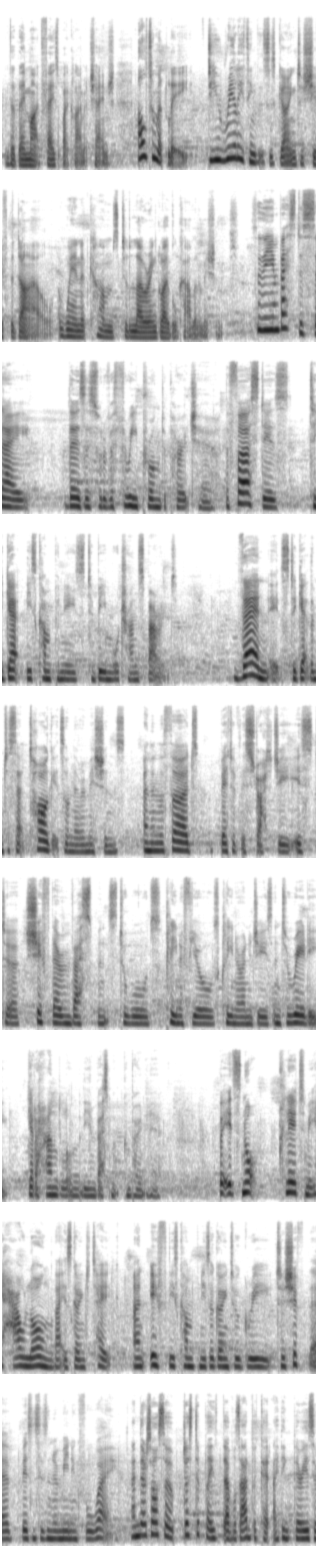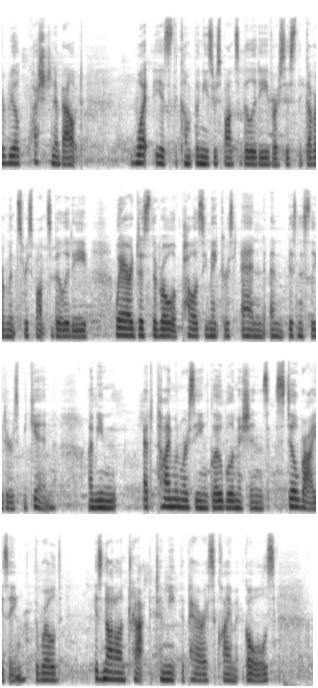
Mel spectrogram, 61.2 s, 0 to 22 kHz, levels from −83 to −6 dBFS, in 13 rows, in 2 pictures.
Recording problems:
murmuring crowd; faint; throughout; 20 dB below the speech

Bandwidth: 14.5 kHz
